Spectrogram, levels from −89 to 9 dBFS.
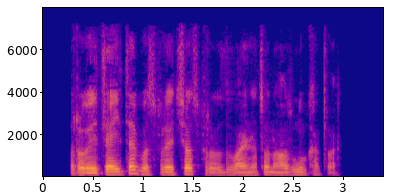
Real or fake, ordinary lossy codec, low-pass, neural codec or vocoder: fake; MP3, 64 kbps; 7.2 kHz; codec, 24 kHz, 0.9 kbps, WavTokenizer, medium speech release version 1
